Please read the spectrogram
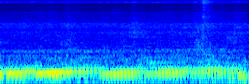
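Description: A steady low-pitched hum that wavers slightly in pitch and loudness.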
